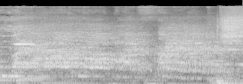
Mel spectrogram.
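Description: A live rock band plays through a club PA with drums, acoustic guitar and keyboard. A cymbal crash at the start rings and fades over a second or so.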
